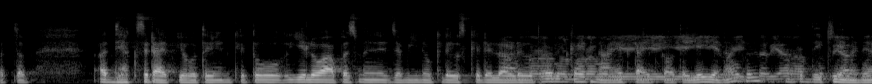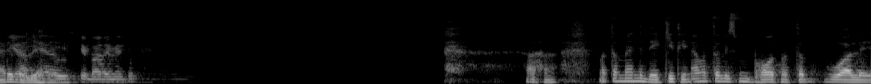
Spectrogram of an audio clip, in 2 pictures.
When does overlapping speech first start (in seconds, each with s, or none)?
5.0 s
